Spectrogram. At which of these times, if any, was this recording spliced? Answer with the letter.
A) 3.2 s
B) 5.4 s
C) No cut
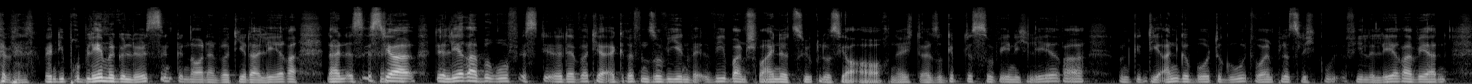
C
